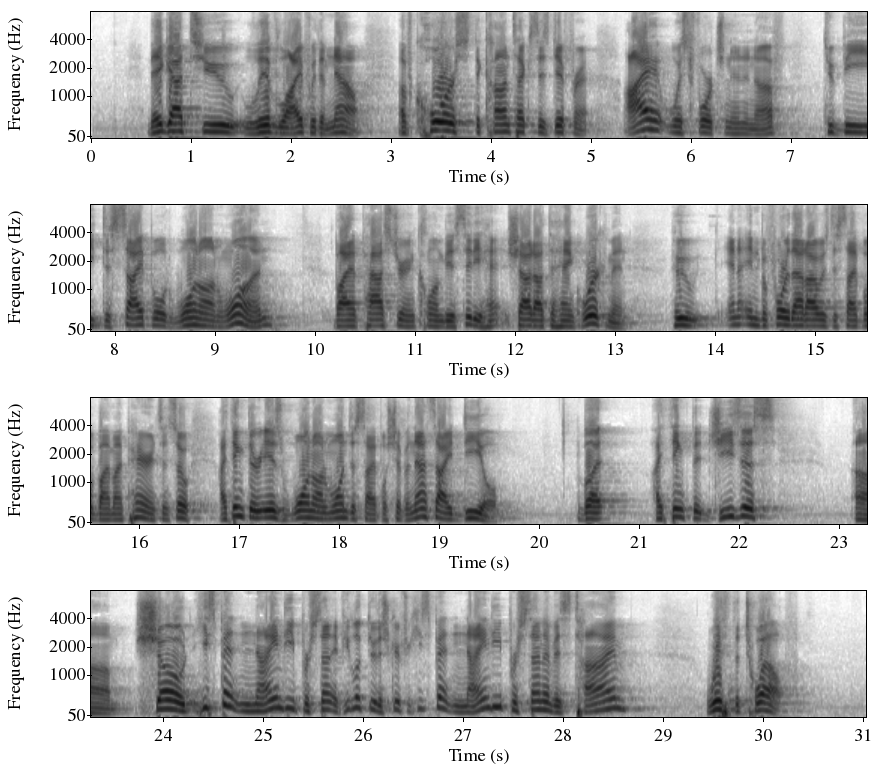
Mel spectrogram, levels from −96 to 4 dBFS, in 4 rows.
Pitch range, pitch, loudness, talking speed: 135-175 Hz, 150 Hz, -14 LUFS, 160 wpm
